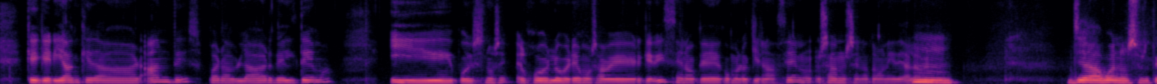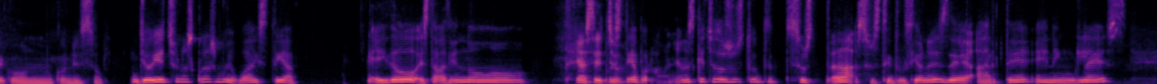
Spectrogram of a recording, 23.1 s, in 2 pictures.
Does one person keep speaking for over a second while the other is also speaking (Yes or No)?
No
